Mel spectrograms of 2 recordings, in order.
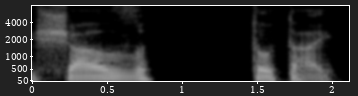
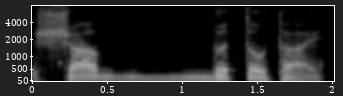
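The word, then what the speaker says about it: שַׁבְּתוֹתַי: If it didn't have a dagesh, this would just be shav totai. Shav totai. With the doubling dagesh, the vowel split, the consonant splits the syllable right here, and we get shabbatotai.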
